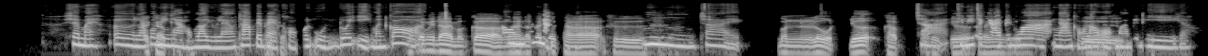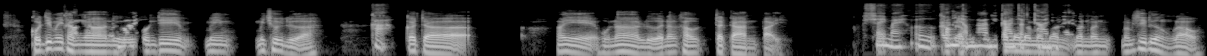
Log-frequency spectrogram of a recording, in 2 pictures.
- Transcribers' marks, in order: "อื่น" said as "อู่น"; tsk; tapping; other background noise
- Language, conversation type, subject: Thai, unstructured, คุณรู้สึกอย่างไรเมื่อเจอเพื่อนร่วมงานที่ไม่ยอมช่วยเหลือกัน?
